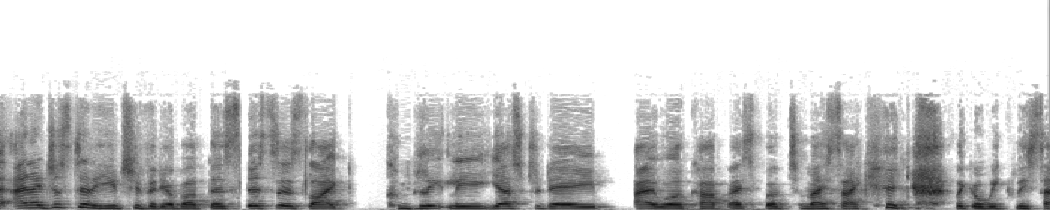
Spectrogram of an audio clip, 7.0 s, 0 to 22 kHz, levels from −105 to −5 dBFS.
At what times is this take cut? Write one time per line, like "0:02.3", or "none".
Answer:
0:01.6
